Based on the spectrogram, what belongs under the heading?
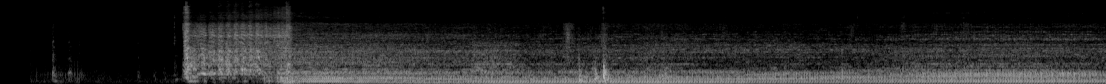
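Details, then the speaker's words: Mitsubishi Pajero Mini turbo, before its custom exhaust: the engine starts and settles into a quiet idle with a soft puffing tick; the rusted-out exhaust is leaking, including a hole in the converter. "but the converter I had a hole in it as one of the leaks I was hearing"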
